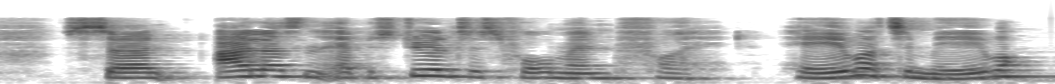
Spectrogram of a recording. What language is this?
Danish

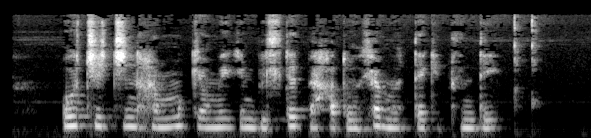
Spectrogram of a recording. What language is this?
Mongolian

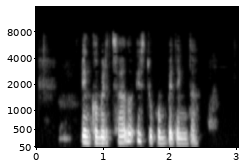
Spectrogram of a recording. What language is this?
Esperanto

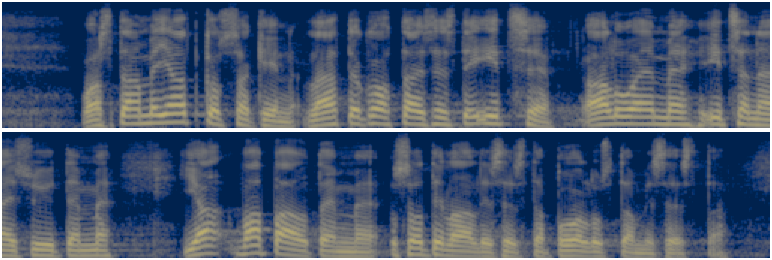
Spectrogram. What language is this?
Finnish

